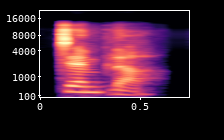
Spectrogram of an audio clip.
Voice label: "Templar", Indian

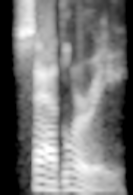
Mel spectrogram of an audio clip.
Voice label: "saddlery", American

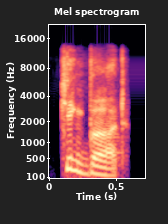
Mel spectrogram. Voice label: "kingbird", Indian

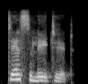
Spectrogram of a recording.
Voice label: "tessellated", Indian

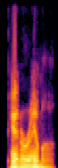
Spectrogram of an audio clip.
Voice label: "panorama", American

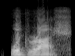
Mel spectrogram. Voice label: "woodrush", American

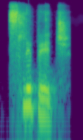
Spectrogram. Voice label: "slippage", Indian

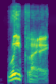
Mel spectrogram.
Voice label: "replay", British

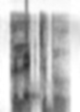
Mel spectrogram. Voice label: "collectible", Indian

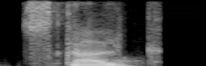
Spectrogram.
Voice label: "skulk", Indian

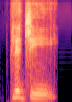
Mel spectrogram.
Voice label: "pledgee", Indian; Dictionary

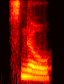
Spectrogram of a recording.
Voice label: "snow", Indian

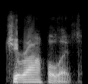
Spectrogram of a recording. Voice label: "gyropilot", American

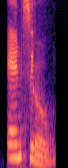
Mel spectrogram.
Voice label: "NCO", Indian

